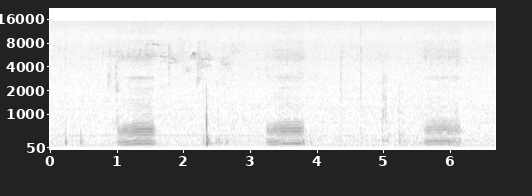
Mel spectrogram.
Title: snoring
